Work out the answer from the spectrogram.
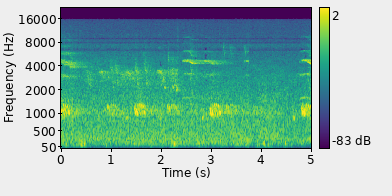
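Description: Forest birdsong: one bird repeats a short low note about every one and a half seconds, with higher chirps and whistles from other birds between them.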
